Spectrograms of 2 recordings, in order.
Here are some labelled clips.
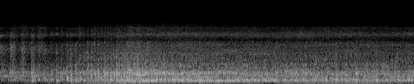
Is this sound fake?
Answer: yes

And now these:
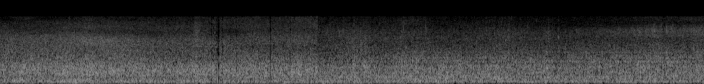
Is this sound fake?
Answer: no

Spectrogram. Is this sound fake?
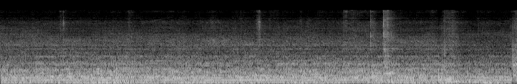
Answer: yes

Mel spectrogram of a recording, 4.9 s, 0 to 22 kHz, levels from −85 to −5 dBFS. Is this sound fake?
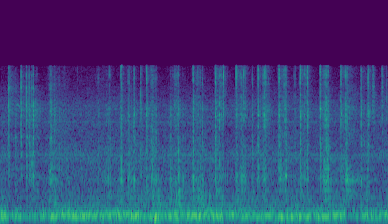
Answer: no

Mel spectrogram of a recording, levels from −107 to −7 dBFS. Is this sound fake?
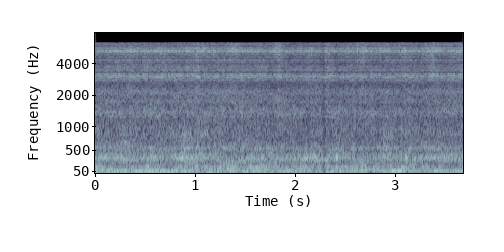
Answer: yes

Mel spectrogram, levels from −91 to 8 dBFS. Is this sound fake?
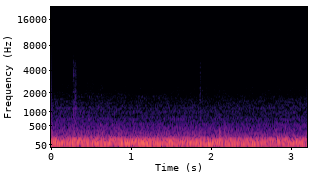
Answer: no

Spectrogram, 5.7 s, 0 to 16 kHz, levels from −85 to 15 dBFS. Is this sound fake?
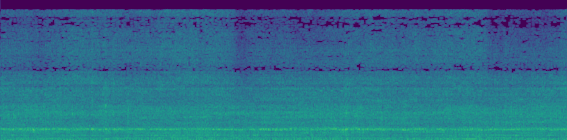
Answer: yes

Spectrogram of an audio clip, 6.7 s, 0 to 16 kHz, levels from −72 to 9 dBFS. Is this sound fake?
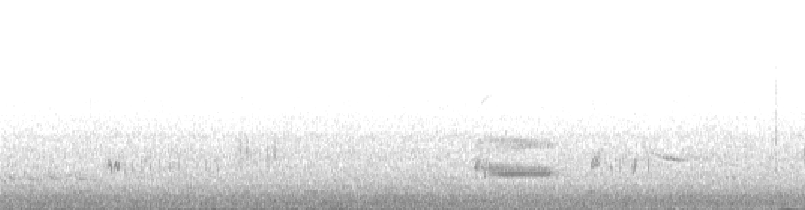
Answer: no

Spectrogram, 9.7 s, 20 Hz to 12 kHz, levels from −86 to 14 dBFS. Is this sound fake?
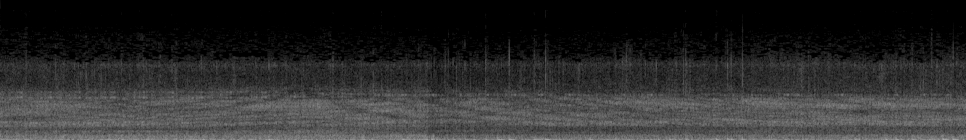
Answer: no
